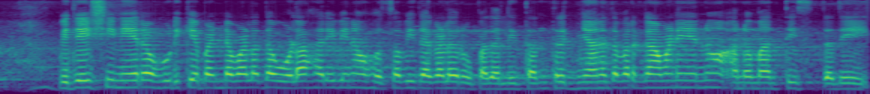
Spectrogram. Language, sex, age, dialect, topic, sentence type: Kannada, female, 36-40, Coastal/Dakshin, banking, statement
